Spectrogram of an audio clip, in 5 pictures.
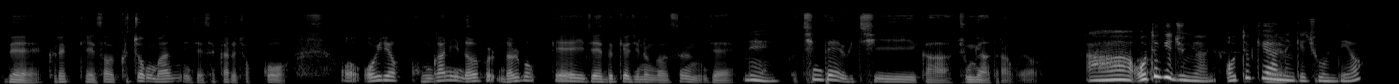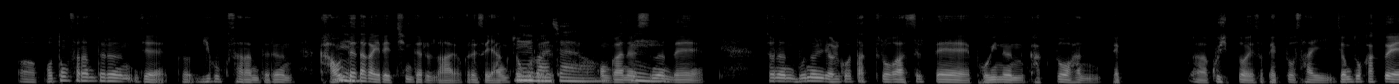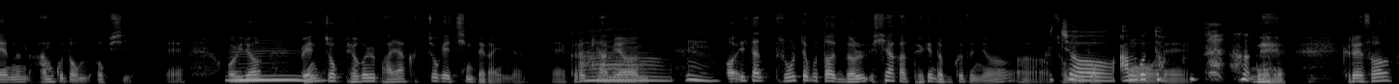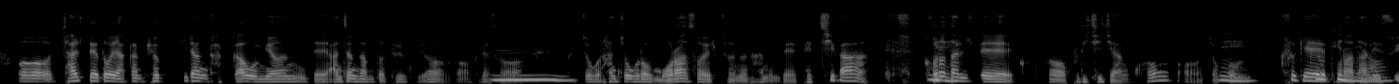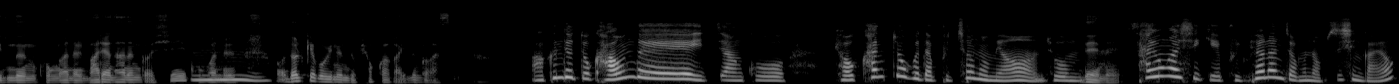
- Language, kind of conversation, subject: Korean, podcast, 작은 집이 더 넓어 보이게 하려면 무엇이 가장 중요할까요?
- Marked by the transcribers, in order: other background noise; laughing while speaking: "없"; laugh; laughing while speaking: "네"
